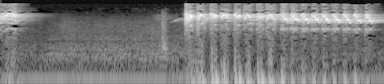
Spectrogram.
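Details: Ruby-cheeked sunbird in a recording meant to make caged birds answer and flutter: an opening high chirp, a pause, then a long rapid buzzy trill of about two seconds.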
